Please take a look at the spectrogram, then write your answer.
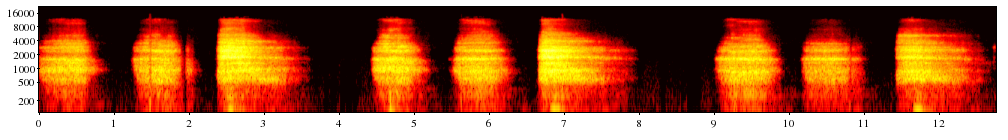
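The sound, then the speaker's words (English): Loud deep breaths during a breathwork exercise come in three quick groups of three, each a sharp, airy rush of about a second, separated by short silences, with no talking. “And breathe into that part of the body that you need to.”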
